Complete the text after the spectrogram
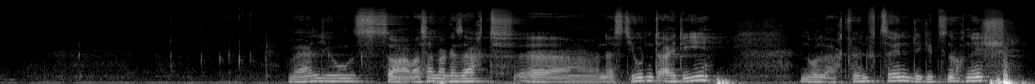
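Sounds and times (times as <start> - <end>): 
low steady hum: 0.0 - 10.3
typing an SQL insert statement on a computer keyboard: 1.6 - 2.6
speech: 2.9 - 10.2.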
